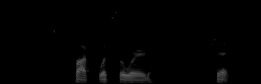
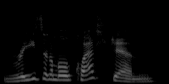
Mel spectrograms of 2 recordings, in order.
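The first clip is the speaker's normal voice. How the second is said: put-on higher-pitched, in the girl's defence; mock incredulous; 7 semitones higher than usual. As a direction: argue it like an indignant kid. Arguing the girl's side, pitched up.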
